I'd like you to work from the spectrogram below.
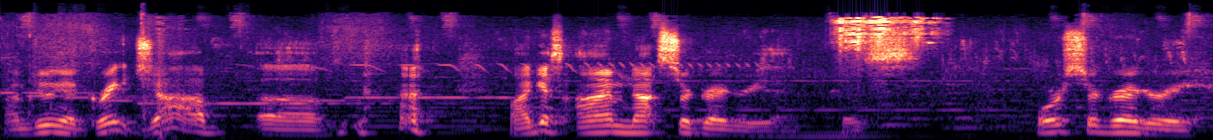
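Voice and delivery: ordinary delivery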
